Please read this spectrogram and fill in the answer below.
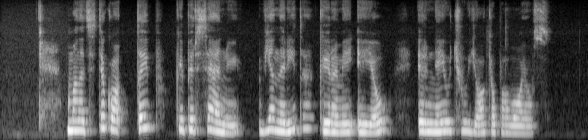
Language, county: Lithuanian, Vilnius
